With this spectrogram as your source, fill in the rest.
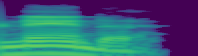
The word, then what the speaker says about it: Nanda: that I know it's Dr Nanda rhymes with panda that's what she told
